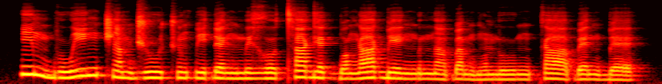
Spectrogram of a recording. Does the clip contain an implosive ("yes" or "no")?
yes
